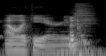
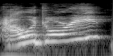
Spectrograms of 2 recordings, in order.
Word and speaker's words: Alighieri: Alighieri. – Alighieri. Is his last name Allegory? – No. – Just mispronounced.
